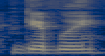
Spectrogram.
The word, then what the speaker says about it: Ghibli: Is that how I say it, Ghibli? – Yes.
